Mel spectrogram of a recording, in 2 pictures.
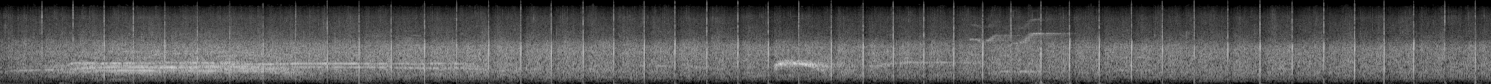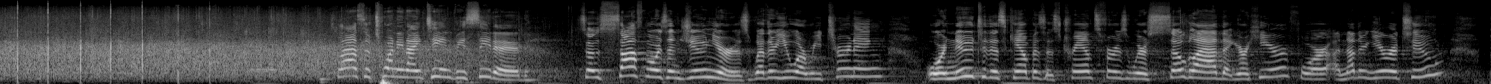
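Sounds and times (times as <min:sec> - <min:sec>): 
crowd applauding and cheering: 0:00.0 - 0:20.5
speech: 0:18.6 - 0:29.6.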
